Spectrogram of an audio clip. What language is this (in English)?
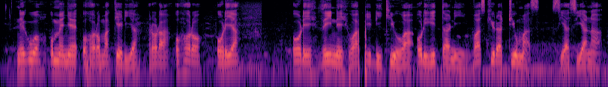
Kikuyu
